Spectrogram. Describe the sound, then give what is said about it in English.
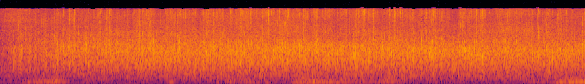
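A crowd applauds steadily to welcome a speaker on CPU development, power and open source, dense clapping forming a continuous crackling wash that holds at an even, fairly loud level throughout without fading. “So please give a very warm round of applause”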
